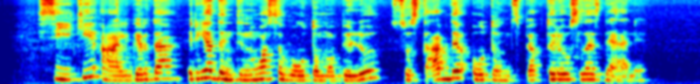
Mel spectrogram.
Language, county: Lithuanian, Klaipėda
